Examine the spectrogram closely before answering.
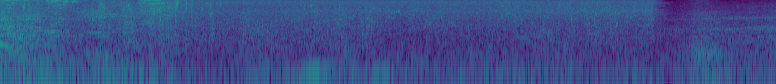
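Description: A stream of magical energy roars and crackles.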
